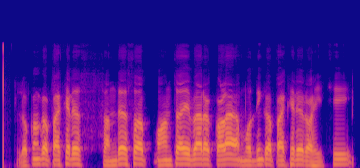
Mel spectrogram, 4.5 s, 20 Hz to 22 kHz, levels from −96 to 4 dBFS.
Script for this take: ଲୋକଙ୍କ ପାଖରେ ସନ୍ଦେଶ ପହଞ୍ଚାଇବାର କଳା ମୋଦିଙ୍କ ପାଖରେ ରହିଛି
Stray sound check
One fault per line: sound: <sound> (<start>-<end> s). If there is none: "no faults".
no faults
